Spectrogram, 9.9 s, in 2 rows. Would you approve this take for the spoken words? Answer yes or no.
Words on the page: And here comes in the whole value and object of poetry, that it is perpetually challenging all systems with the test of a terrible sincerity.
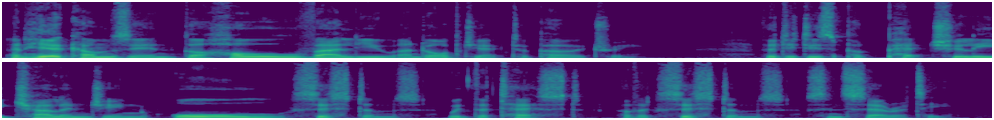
no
